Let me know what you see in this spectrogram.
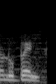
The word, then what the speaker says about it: Lupin: No se dice Lupin, sino Lupin.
